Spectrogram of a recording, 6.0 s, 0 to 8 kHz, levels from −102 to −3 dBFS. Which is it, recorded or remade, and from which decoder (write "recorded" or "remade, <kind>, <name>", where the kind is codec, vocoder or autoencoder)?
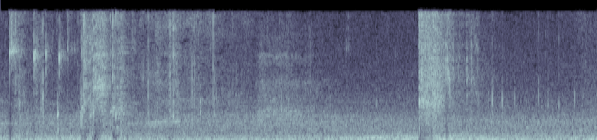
recorded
